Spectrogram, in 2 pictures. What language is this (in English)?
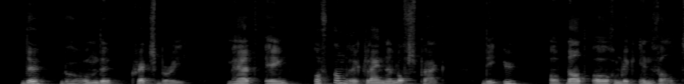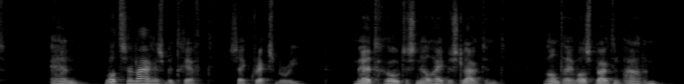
Dutch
